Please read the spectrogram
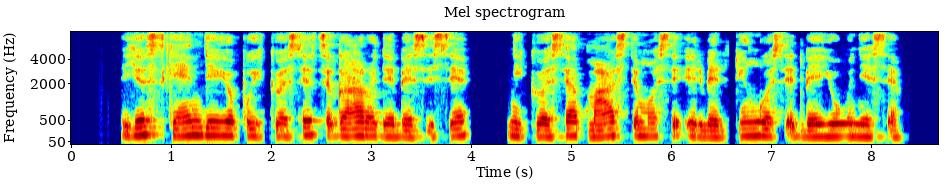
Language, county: Lithuanian, Panevėžys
